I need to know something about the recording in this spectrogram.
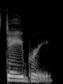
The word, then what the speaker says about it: debris: That's It's debris. French vibes. Fancy pronunciation.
